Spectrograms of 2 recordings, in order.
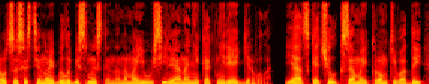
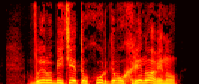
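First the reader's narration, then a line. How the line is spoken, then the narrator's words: Yell. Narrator (Russian): заорал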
